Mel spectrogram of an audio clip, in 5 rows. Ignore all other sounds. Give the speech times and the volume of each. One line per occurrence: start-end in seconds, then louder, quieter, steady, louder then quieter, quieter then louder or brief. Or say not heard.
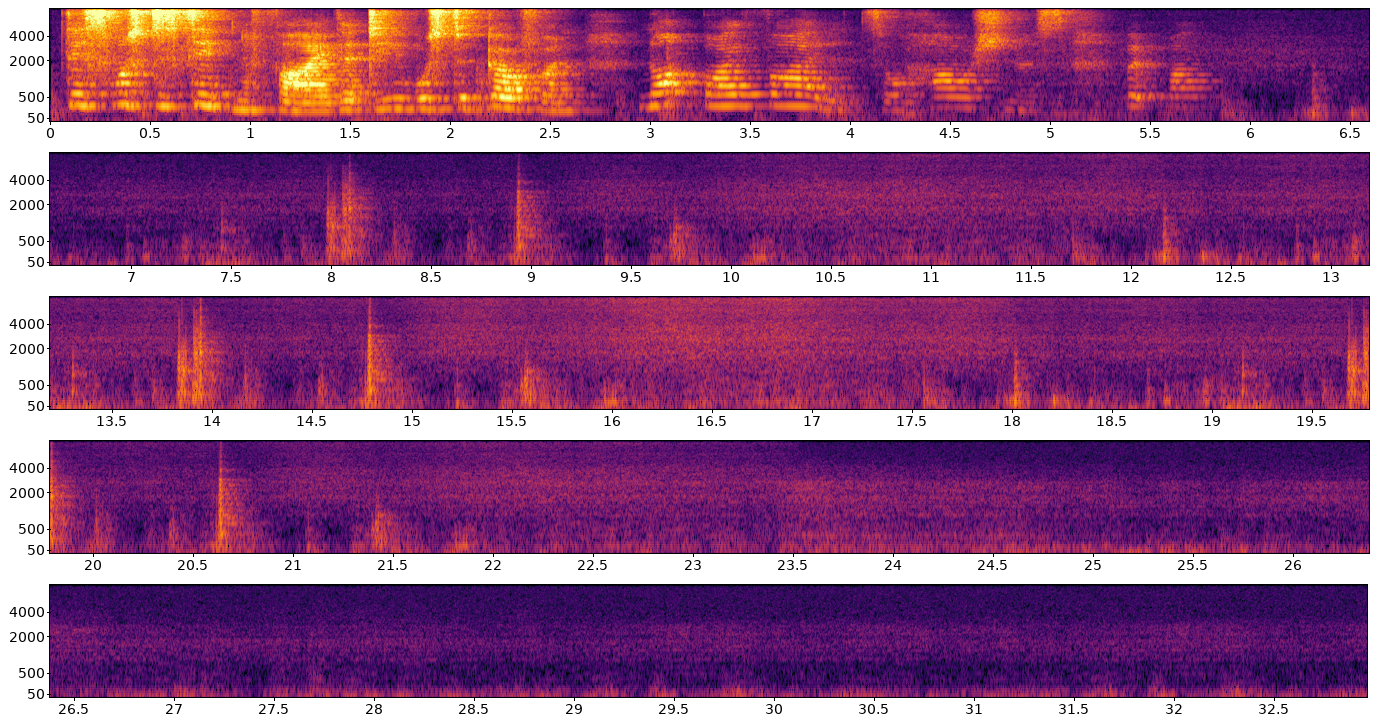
0.0-5.8 quieter.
